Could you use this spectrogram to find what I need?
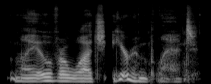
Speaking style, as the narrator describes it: Red croaked

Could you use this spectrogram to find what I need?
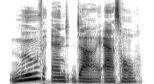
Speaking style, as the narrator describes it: John growled

